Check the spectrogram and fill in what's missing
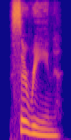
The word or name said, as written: serene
